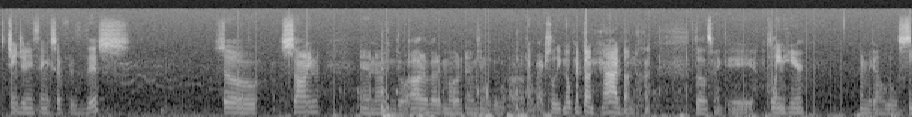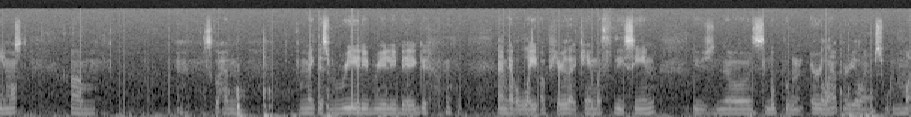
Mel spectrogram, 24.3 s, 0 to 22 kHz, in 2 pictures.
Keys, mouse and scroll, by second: 0.0-1.8 drag, 2.1-4.5 drag, 13.3-15.1 drag, 15.6 ctrl+i, 17.8-19.9 drag.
